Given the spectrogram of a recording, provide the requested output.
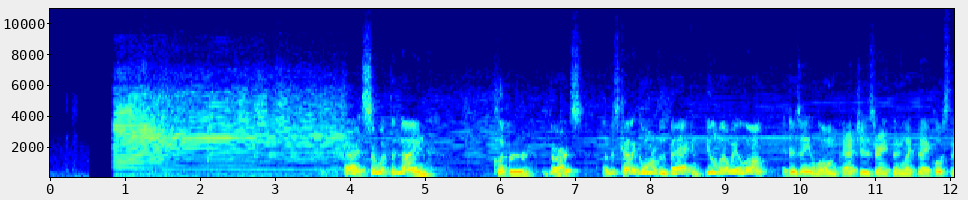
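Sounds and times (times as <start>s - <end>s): electric hair clippers buzzing: 0.8s - 12.0s.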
